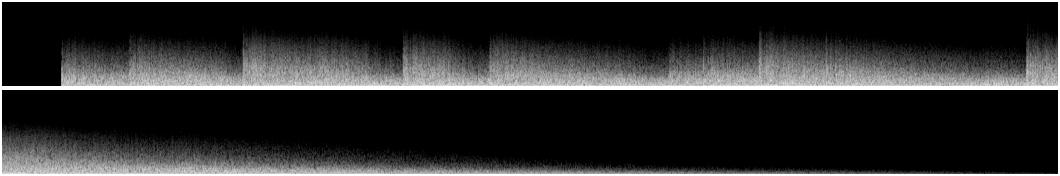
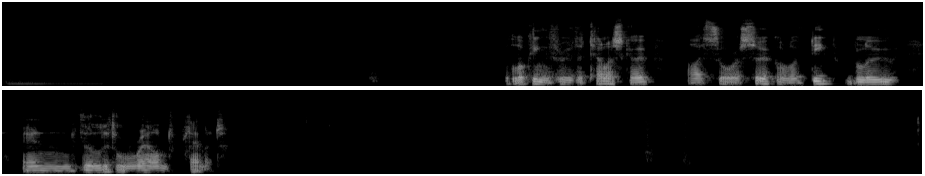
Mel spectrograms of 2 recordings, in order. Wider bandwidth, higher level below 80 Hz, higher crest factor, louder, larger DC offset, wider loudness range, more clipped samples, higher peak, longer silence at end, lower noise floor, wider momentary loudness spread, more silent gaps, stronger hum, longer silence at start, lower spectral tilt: second, 4 kHz vs 10.5 kHz; first, -20 dBFS vs -76 dBFS; second, 12 dB vs 22 dB; first, -16 LUFS vs -33 LUFS; first, 20% vs under 0.1%; first, 14 LU vs 9 LU; neither; first, 0 dBFS vs -14 dBFS; second, 0 s vs 6.95 s; about the same, -90 dBFS vs under -90 dBFS; about the same, 13 LU vs 12 LU; neither; neither; second, 0 s vs 5.05 s; first, -12 dB/octave vs -4.5 dB/octave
